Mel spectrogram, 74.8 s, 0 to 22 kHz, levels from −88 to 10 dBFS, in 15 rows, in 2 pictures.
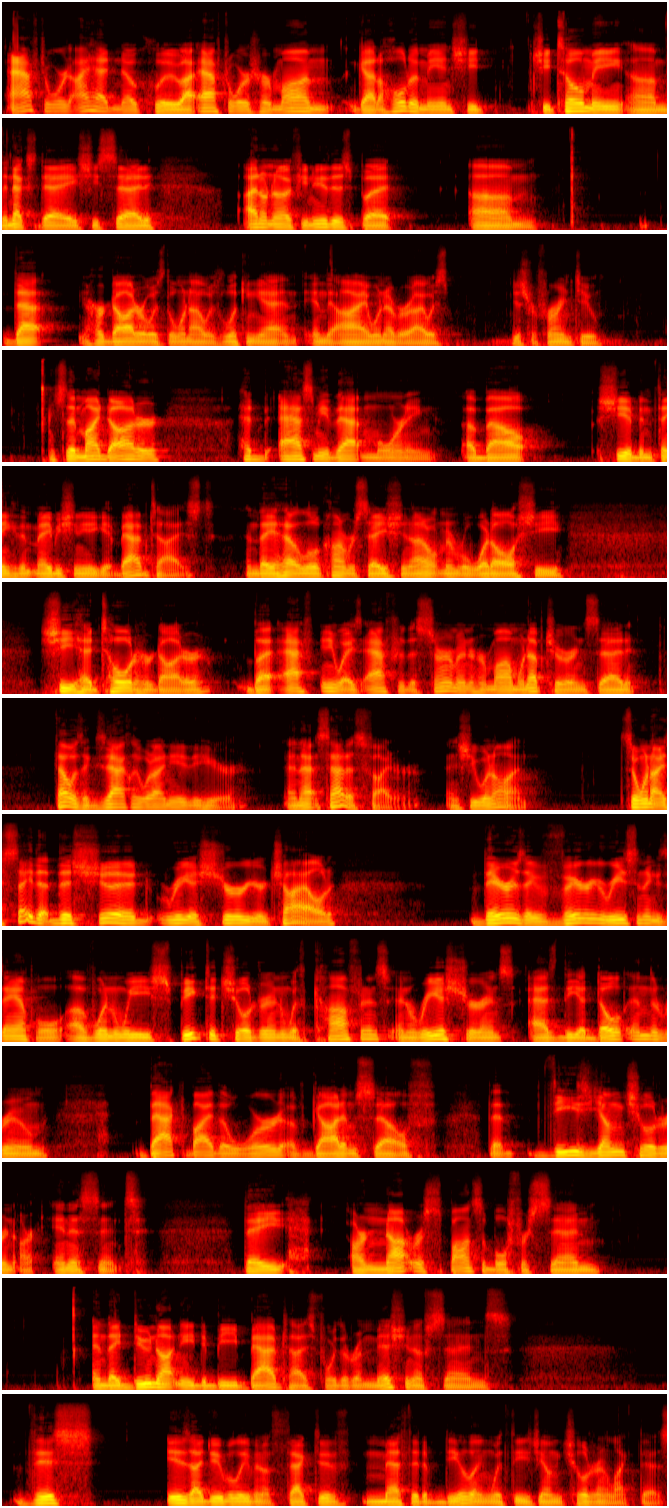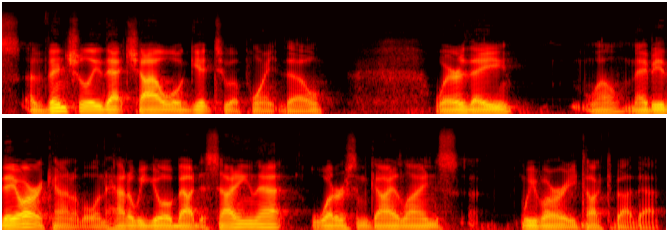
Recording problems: none

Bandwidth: 15 kHz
